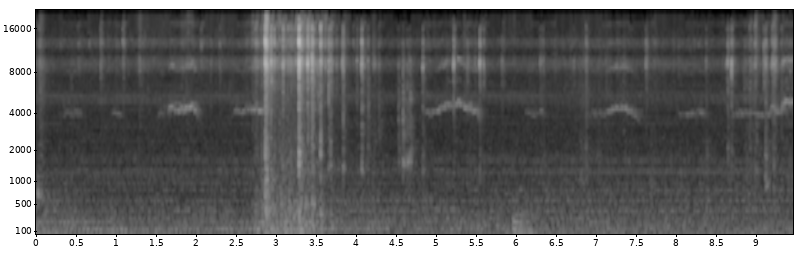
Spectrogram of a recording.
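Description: Pearl-eyed pigeons in a breeder loft give a short burst of wing flapping about three seconds in, along with a few fainter flutters. Soft chirps and a steady background murmur carry on throughout.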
